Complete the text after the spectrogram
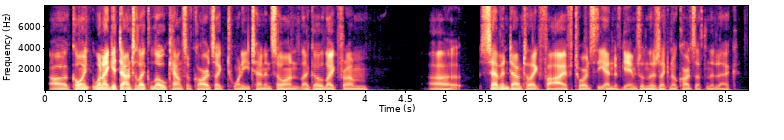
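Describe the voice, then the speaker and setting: A man's voice: low voice, level tone, brisk, a bit bright, no room sound. A man who is sick and losing his voice, rambling through casual stream commentary with lots of fillers. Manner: rambling, filler-heavy, thinks aloud.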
